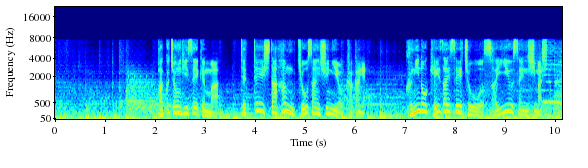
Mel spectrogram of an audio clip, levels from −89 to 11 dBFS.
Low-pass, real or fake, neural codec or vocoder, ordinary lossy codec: none; fake; codec, 16 kHz, 0.9 kbps, LongCat-Audio-Codec; none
